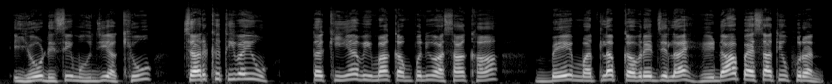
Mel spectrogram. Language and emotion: Sindhi, surprised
